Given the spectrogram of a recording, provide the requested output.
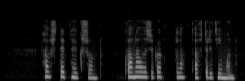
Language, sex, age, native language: Icelandic, female, 30-39, Icelandic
